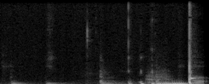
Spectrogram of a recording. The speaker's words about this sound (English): I'll distract you by opening a beer.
